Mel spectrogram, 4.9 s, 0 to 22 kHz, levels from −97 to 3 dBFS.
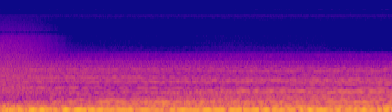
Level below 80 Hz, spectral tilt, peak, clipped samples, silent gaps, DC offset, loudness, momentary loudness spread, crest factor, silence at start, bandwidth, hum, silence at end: -26 dBFS; -10 dB/octave; -14 dBFS; under 0.1%; none; under 0.1%; -27 LUFS; 3 LU; 10 dB; 0 s; 3.6 kHz; none; 0 s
